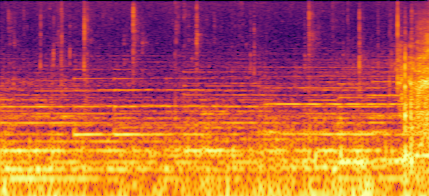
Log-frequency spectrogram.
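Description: Fire crackling with many small irregular pops, over soft background music of held tones.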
